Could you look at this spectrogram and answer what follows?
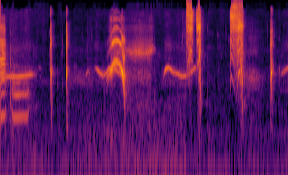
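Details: An angry Alexandrine parakeet gives high, wavering whistled notes broken by harsh, grating screeches and sharp clicks over a few seconds.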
